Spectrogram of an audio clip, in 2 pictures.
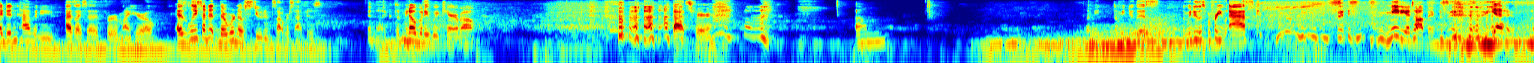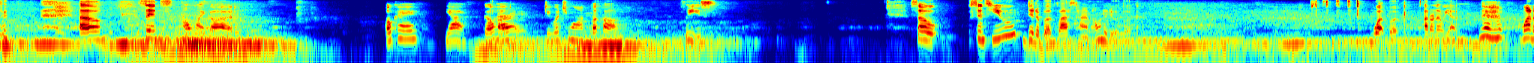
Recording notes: We apologize ahead of time for the quality of the audio and amount of background noise!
